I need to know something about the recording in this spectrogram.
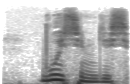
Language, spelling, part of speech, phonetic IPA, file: Russian, восемьдесят, numeral, [ˈvosʲɪmdʲɪsʲɪt], Ru-восемьдесят.ogg
- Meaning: eighty (80)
